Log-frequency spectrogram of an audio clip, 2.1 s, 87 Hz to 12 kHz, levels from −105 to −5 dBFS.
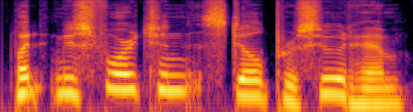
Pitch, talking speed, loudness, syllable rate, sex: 180 Hz, 145 wpm, -18 LUFS, 4.7 syllables/s, male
